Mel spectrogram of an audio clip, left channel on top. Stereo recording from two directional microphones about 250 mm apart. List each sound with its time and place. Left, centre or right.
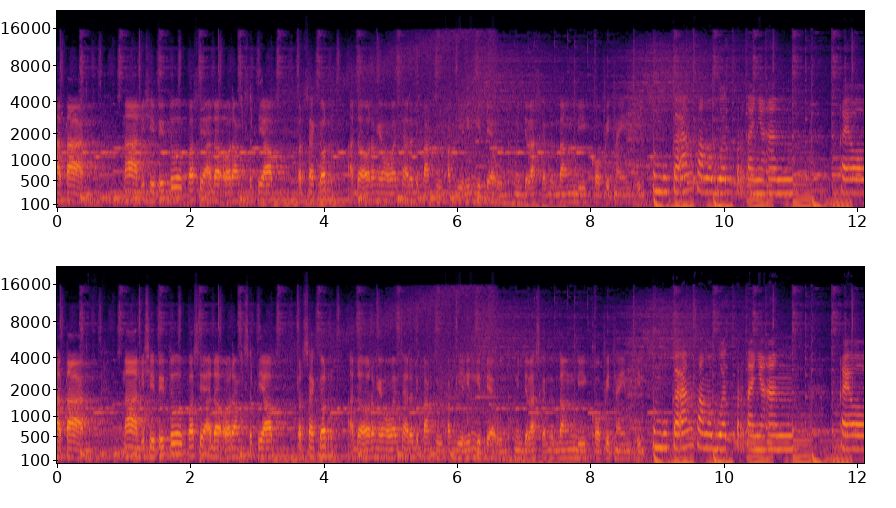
0.0 s speech: right
7.0 s speech: right
9.2 s speech: right
11.8 s speech: right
